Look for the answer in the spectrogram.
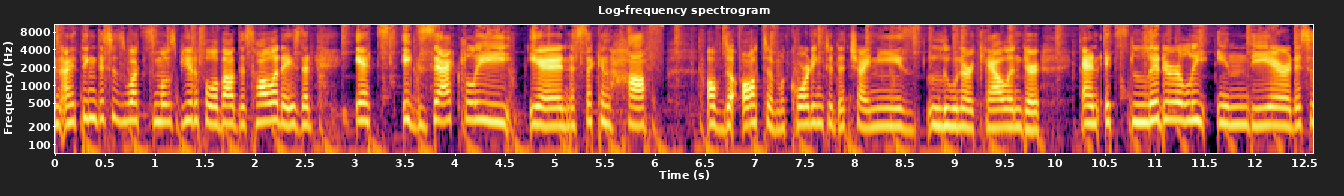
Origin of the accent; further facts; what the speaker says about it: Israel; I'm coming from Israel, the land of pomegranate.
